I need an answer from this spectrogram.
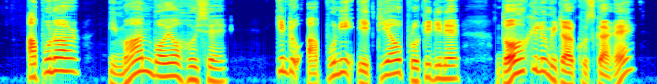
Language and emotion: Assamese, surprised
